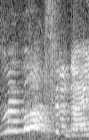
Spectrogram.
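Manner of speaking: high and amused mock alarm; laughing quote. Retelling his reply to friends, high amused mock alarm. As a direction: chuckle through a fake worry. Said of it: "I said".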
